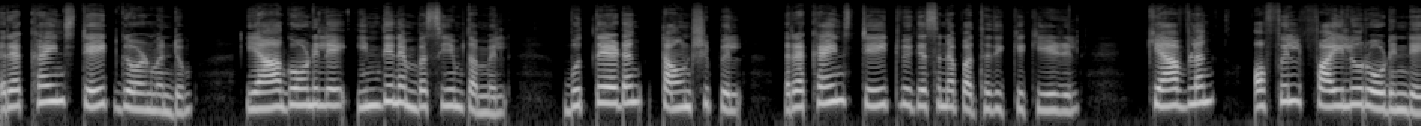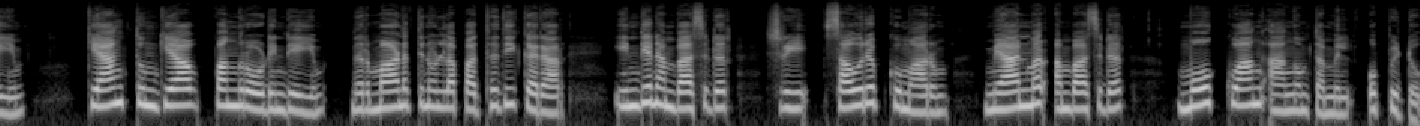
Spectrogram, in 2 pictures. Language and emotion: Malayalam, neutral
